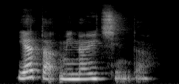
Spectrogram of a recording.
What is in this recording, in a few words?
leave me alone, voro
